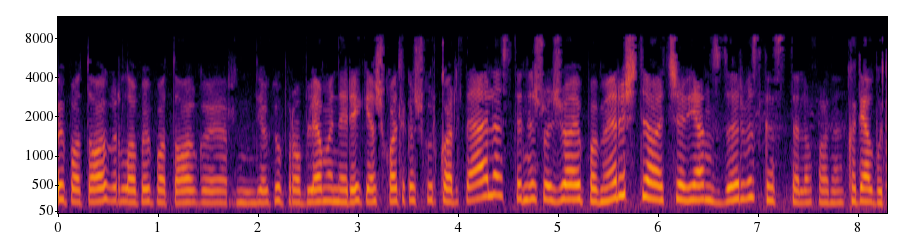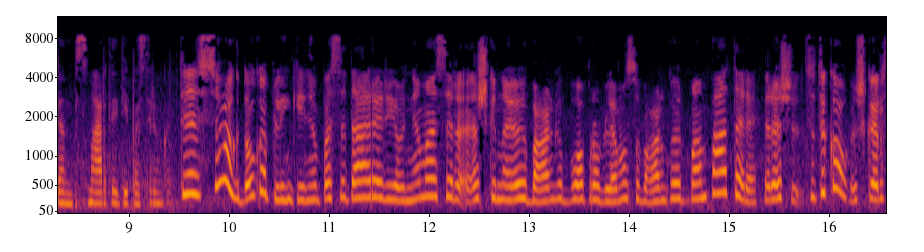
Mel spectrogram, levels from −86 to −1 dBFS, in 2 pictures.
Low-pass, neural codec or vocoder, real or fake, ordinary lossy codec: 10.8 kHz; none; real; MP3, 32 kbps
